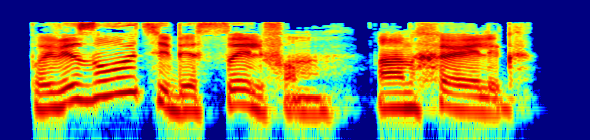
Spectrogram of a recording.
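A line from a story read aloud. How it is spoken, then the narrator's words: Dry remark. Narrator (Russian): сухо отметил архимаг Виттор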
